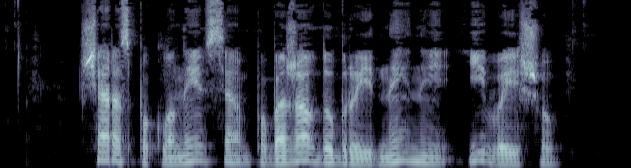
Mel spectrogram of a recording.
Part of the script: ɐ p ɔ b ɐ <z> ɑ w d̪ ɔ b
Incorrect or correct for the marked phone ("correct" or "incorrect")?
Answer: incorrect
